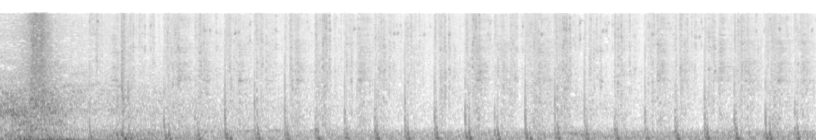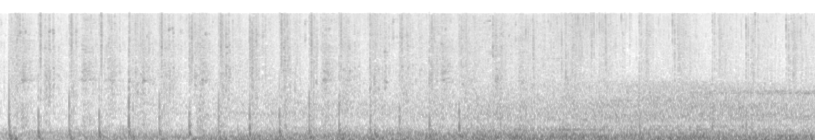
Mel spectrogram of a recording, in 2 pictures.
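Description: Armored footsteps run quickly on stone.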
